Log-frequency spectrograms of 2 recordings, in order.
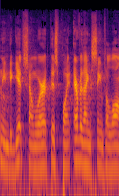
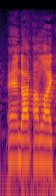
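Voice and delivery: ordinary talk

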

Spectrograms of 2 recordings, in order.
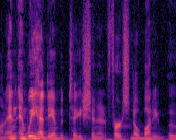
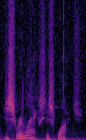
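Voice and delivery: soft reassurance; 4 semitones higher, 12 dB quieter than usual. Retold or imitated. Calming the nervous young man.

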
